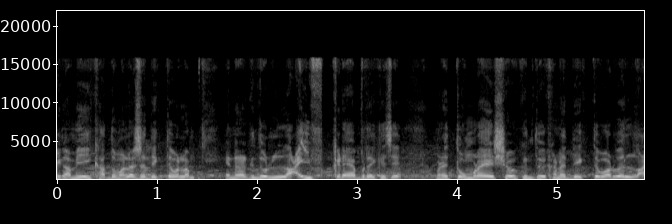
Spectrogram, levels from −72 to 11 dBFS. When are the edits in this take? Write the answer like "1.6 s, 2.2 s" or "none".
none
